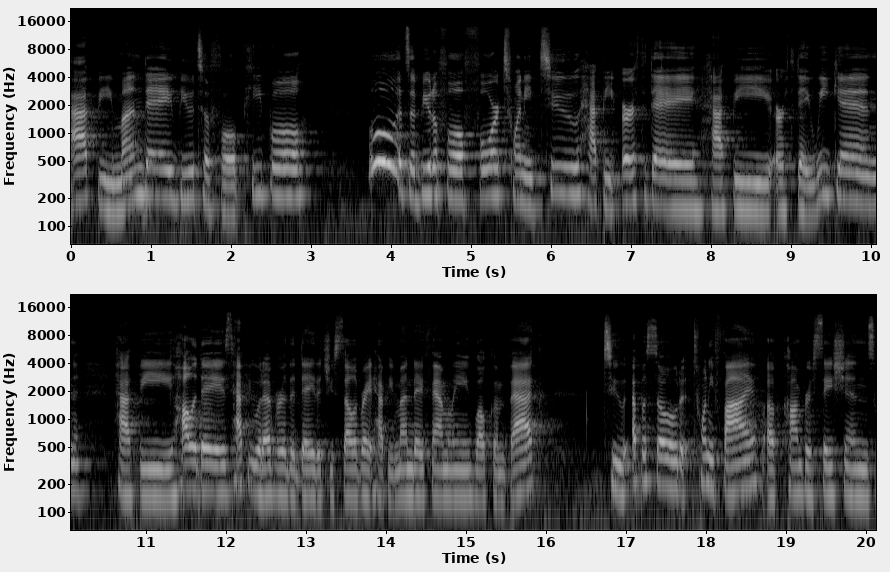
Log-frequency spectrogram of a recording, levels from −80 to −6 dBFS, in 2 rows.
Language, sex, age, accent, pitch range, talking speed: English, female, 20-39, American, 135-170 Hz, 105 wpm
